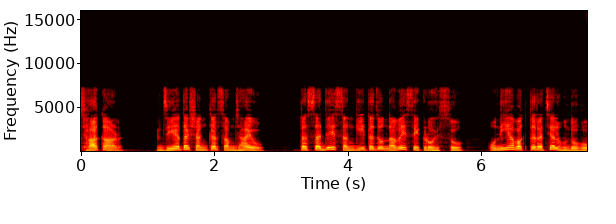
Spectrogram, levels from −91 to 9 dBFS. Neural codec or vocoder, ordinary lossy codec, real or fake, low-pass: codec, 16 kHz, 16 kbps, FreqCodec, smaller model; none; fake; 7.2 kHz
